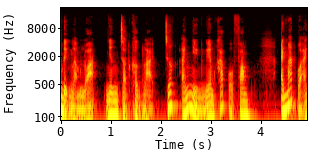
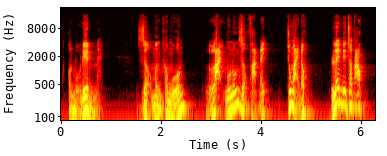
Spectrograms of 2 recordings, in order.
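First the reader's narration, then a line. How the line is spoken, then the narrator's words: Man growling. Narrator (Vietnamese): Ông gầm gừ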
